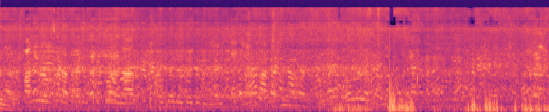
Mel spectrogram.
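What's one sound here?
A crowd of men shout and talk excitedly nearby.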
